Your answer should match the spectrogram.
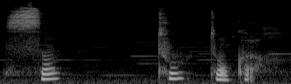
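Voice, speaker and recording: Slow, soft-spoken woman guiding meditation. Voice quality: soft, breathy, often near a whisper. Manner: gentle, unhurried, with long pauses between short phrases. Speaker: guided meditation teacher and host. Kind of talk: guided yoga nidra meditation, slow and soothing. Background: soft music with chimes.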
